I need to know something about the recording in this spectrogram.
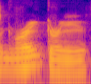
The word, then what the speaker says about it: Grigri: So I learned it's pronounced Grigri. So that's how we should go for it. Actually, it's Grigri. That's the way you say it.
